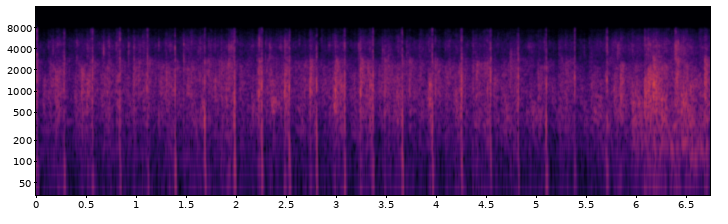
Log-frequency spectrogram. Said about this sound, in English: So before concluding, I would like also for all of you to thank all of your facilitators here with an applause and thanksgiving.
